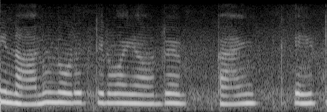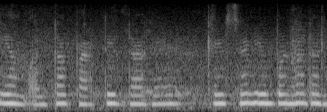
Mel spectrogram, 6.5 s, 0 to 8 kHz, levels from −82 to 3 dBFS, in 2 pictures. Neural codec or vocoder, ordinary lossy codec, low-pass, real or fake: codec, 16 kHz, 2 kbps, FunCodec, trained on Chinese and English, 25 frames a second; none; 7.2 kHz; fake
